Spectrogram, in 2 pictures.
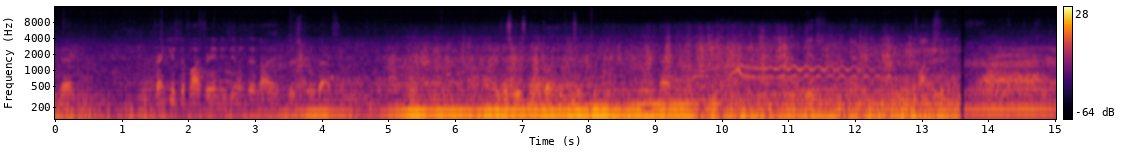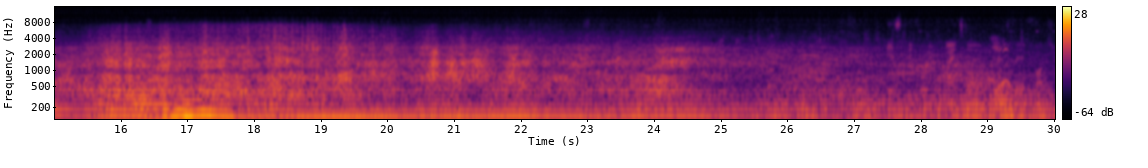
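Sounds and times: aircraft piston engine droning: 0:00.0 - 0:30.0.

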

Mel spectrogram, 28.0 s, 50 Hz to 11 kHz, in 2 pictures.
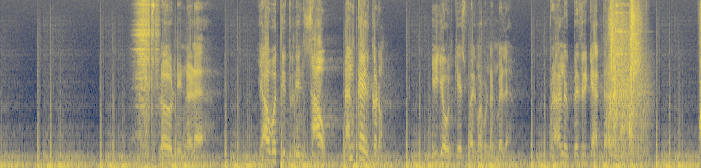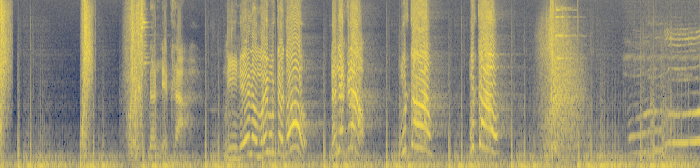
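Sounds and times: throbbing bass pulse: 0:00.0 - 0:11.3, 0:13.0 - 0:16.4, 0:18.0 - 0:27.6.

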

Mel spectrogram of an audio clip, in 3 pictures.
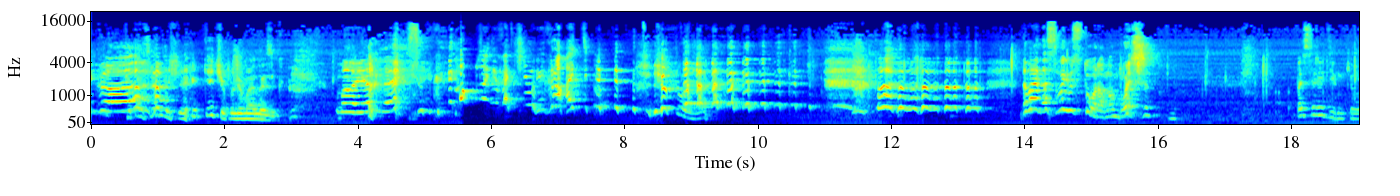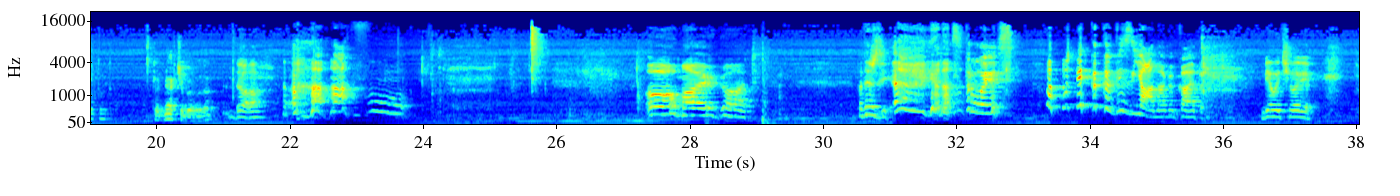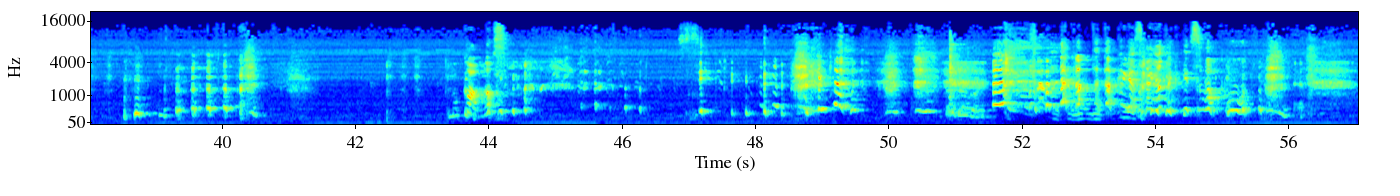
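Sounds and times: low steady hum: 0:00.0 - 0:57.0
man and woman laughing: 0:00.2 - 0:01.8, 0:04.0 - 0:05.8, 0:06.9 - 0:13.6, 0:21.9 - 0:23.6, 0:31.0 - 0:34.5, 0:37.6 - 0:40.7, 0:42.5 - 0:43.1, 0:44.1 - 0:56.4.

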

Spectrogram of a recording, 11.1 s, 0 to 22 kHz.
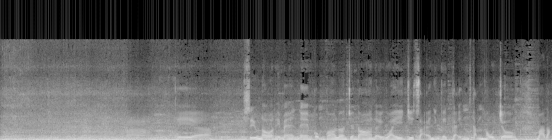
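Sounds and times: motorbikes and scooters passing: 0:00.0 - 0:11.0.

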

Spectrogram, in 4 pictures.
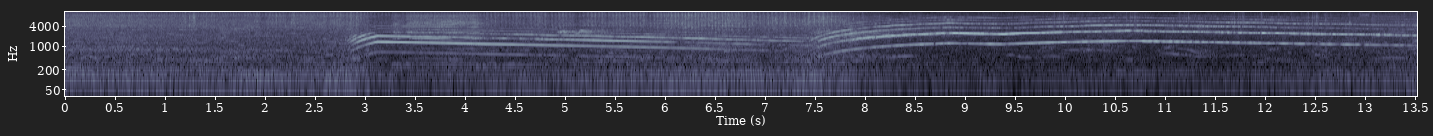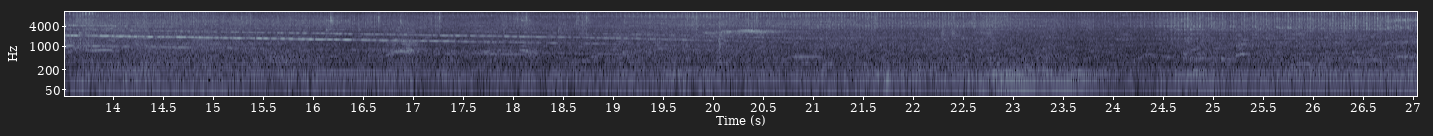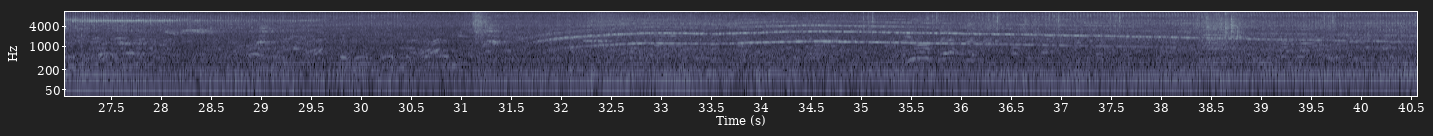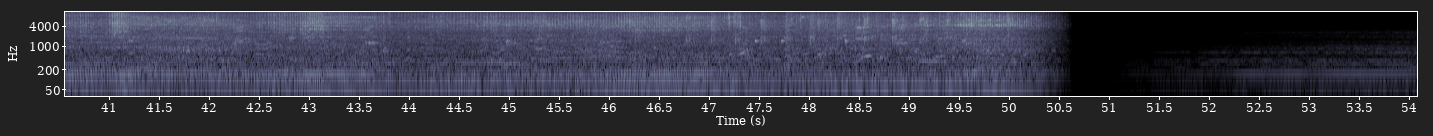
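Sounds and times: jeep engines running: 0:00.0 - 0:50.6
siren winding up and down: 0:02.7 - 0:20.9, 0:31.6 - 0:41.3.

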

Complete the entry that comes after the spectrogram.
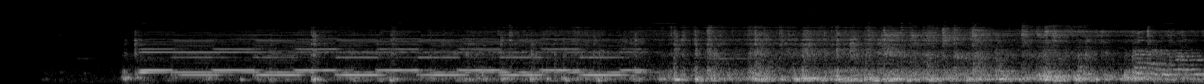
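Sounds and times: electronic two-tone alarm: 0:01.4 - 0:06.6.

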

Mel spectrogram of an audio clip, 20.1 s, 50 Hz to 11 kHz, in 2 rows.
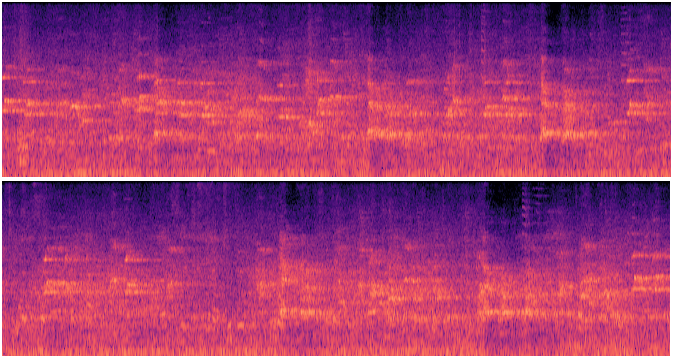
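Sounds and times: dogs yipping and whining: 0:00.0 - 0:20.0
murmur of voices: 0:00.0 - 0:20.0.

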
